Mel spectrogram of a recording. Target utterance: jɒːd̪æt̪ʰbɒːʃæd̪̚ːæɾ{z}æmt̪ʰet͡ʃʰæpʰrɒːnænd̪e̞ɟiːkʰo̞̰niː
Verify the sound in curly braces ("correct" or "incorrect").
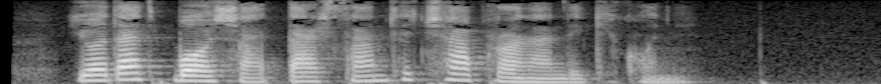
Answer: incorrect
